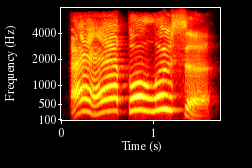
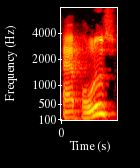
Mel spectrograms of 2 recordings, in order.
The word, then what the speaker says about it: Appaloosa: If you're gonna say it right. Appaloosa. The Appaloosa train is also driven by horses.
